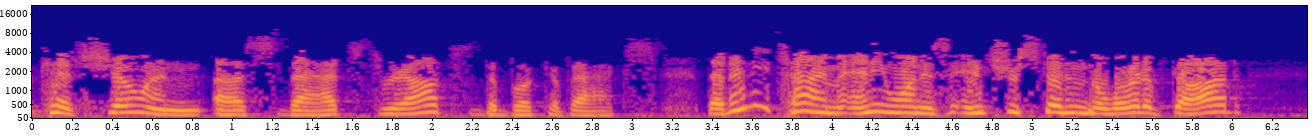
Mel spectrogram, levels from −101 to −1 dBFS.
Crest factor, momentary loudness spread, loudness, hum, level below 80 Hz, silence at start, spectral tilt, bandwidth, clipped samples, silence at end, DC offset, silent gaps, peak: 12 dB; 7 LU; -24 LUFS; none; -50 dBFS; 0 s; -5 dB/octave; 7 kHz; under 0.1%; 0.25 s; under 0.1%; none; -14 dBFS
